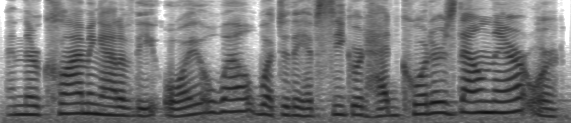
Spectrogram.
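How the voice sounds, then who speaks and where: A woman's voice: on the high side, normal speed, natural voice. An actress playing a chatty, eccentric female new-age mystic with a breezy, airy way of talking in a game cutscene. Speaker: motel resident, self-declared psychic.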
